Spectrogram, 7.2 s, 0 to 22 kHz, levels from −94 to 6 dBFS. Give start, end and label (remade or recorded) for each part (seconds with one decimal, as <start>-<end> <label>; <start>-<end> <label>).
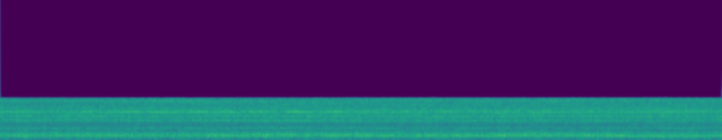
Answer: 0.0-7.2 recorded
